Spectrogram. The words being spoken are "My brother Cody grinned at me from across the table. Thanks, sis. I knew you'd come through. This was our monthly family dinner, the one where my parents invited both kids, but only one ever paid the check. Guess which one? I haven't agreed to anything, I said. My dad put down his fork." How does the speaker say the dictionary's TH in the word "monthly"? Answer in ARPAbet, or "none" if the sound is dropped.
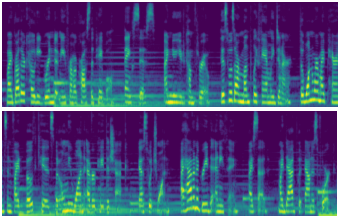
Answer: TH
